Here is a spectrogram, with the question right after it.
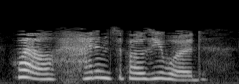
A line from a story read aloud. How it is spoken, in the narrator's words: said Jane with a resigned sigh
